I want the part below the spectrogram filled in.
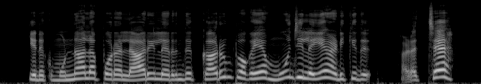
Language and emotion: Tamil, disgusted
